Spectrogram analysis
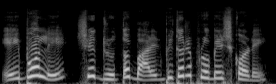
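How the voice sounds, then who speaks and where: Lady narrating a fairy tale, high voice, scripted storytelling, dry recording. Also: sing-song, moderate pace, dry recording.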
